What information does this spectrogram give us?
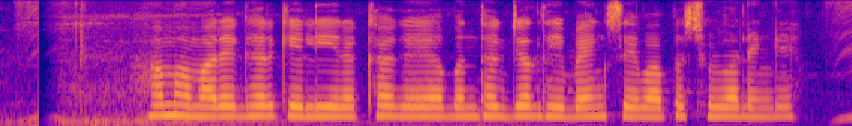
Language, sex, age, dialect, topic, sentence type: Hindi, female, 18-24, Kanauji Braj Bhasha, banking, statement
